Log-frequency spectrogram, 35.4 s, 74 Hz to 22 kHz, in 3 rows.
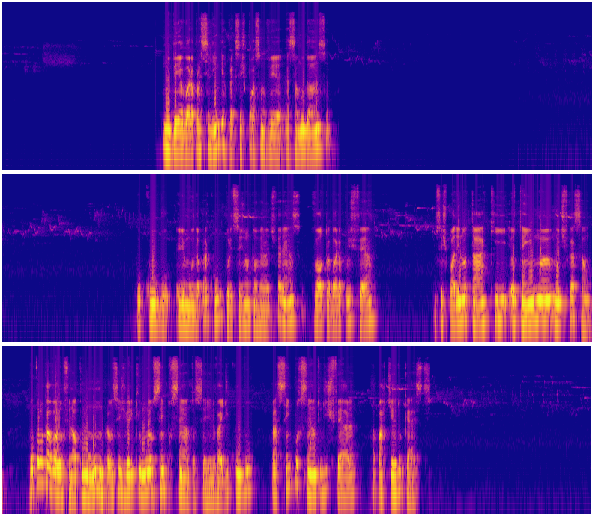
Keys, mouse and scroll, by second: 2.8-4.7 drag, 6.0-7.8 drag, 12.5-14.3 drag, 15.6-17.3 drag, 17.5-19.4 drag, 20.8-22.6 drag, 24.3-26.1 drag, 27.7-29.6 drag, 31.5 KP_0, 33.0-34.8 drag.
